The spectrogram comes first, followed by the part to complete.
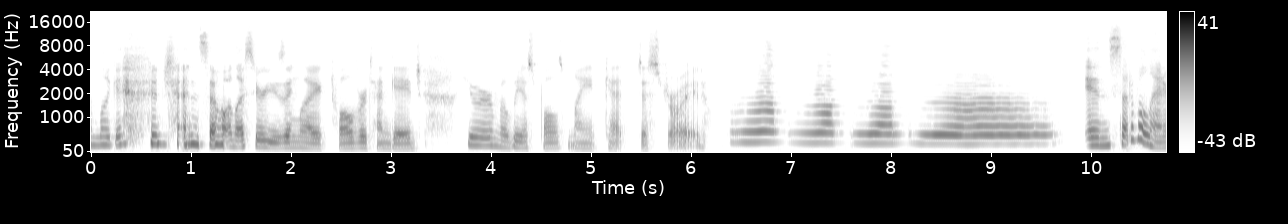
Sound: sad trombone sound

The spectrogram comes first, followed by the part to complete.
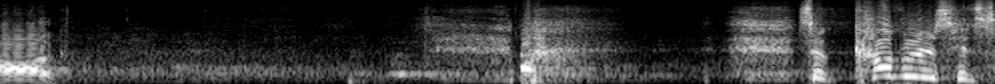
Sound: laughter

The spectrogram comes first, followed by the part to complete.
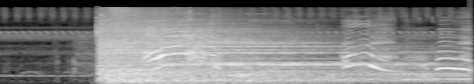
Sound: screaming

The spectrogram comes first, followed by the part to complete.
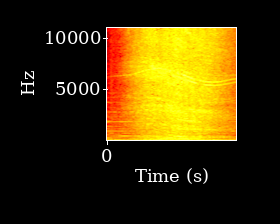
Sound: blizzard accelerates

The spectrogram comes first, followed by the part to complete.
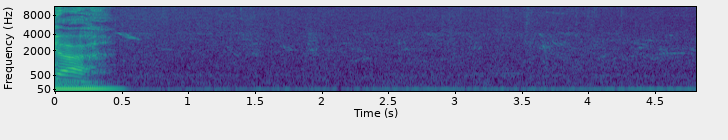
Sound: birds chirping

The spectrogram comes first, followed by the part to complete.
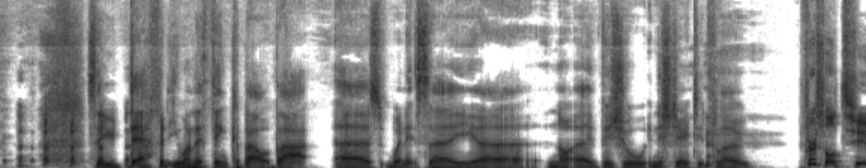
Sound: laughing

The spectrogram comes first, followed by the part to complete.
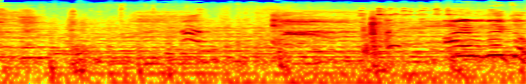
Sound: coughing

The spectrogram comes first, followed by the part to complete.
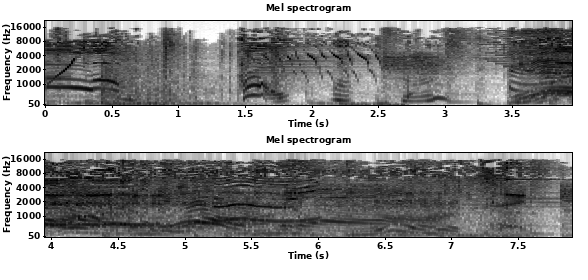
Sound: making happy sounds; moaning

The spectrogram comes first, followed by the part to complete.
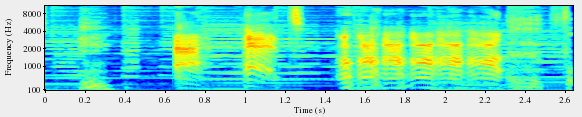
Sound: chuckles

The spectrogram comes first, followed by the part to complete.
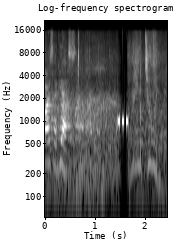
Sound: beeping

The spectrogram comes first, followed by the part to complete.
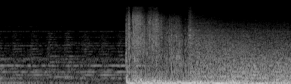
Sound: le boom

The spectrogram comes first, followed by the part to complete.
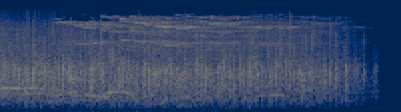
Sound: bells chiming

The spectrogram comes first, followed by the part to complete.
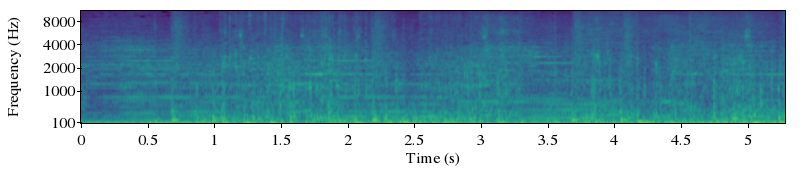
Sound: bike rolling

